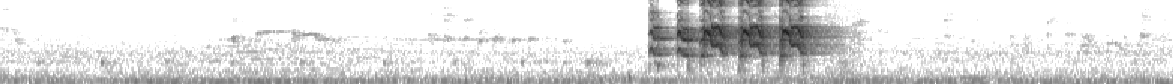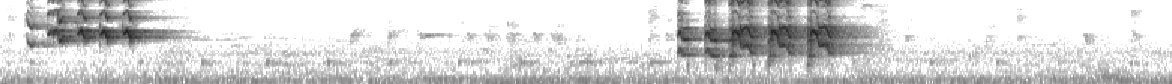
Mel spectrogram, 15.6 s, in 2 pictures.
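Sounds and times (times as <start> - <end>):
rosella parrot voice: 4.3 - 5.7, 8.0 - 9.0, 12.3 - 13.7.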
